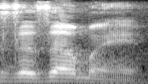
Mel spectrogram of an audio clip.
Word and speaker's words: यजामहे: में बोला जाए तो जहां पर बोलते हैं यजामहे अब यहां पर अगर वेद की भाषा में तो बोलेंगे जजा महे तो आप अपने हिसाब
